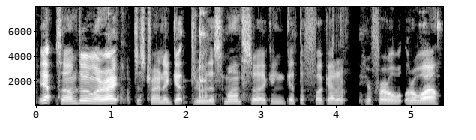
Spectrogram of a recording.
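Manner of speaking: ordinary talk, nothing marked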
